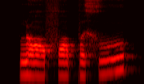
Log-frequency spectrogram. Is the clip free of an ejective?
yes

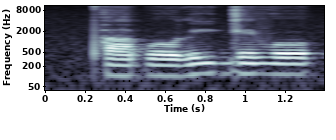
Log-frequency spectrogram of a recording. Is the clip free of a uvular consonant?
yes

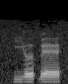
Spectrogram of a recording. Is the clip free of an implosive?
no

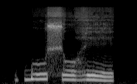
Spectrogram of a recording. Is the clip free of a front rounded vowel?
yes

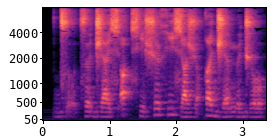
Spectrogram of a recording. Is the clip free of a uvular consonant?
no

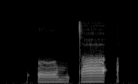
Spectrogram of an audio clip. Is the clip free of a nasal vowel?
yes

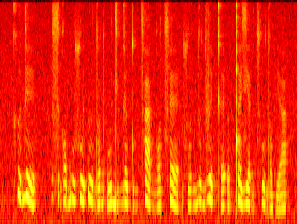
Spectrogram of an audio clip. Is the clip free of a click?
no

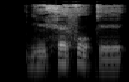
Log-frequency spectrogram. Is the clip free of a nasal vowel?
no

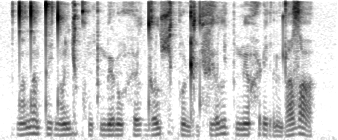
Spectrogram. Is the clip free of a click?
yes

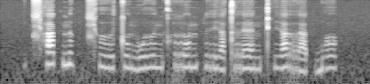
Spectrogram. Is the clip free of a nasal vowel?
yes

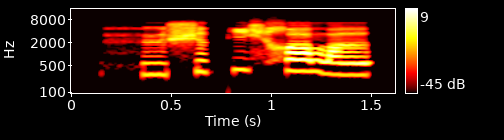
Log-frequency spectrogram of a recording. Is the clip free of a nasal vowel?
yes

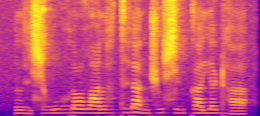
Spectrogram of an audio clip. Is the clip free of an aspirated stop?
yes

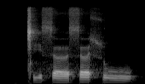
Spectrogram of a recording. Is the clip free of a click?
no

